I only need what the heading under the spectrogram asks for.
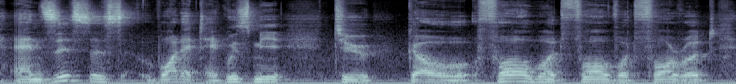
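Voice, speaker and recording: With a German accent, a man speaks at a very slow pace in a fairly low voice, his pitch swinging very widely while his loudness stays very even. The recording has audible room echo and noticeable background noise. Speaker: medical student and youtuber. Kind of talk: casual chat. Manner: halting.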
